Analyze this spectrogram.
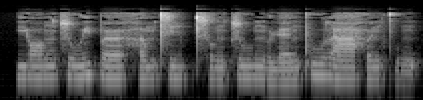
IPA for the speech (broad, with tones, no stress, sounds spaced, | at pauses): j ɔː˨ ŋ t͡s uː˨˥ j p œː˨ h ɐ˨˧ m t͡s iː˨ p̚ t͡sʰ ʊ˨˧ ŋ t͡s uː˧ ŋ ɵ˨ ɥ ɛː˨˥ ŋ pʰ uː˥ l aː˧ h ɵ˧ n kʷʰ ɪ˨˩ ŋ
